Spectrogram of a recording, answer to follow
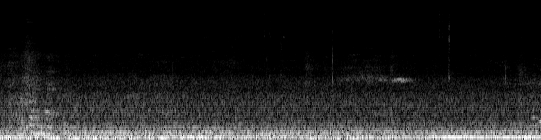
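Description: A steady low mechanical rumble, like a motor running, that comes in suddenly at the start, with a few faint clicks over it.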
